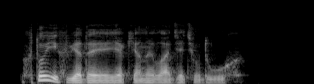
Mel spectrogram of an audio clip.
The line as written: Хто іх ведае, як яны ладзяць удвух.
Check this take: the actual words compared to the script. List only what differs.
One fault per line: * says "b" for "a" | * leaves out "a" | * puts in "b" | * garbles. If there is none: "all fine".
all fine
